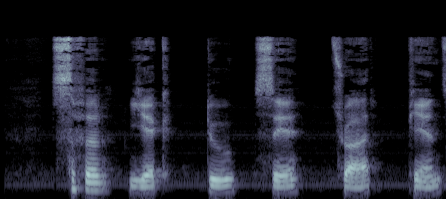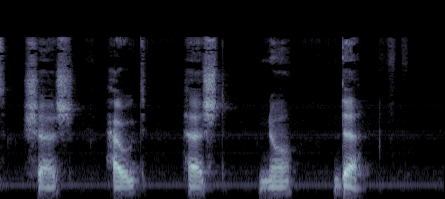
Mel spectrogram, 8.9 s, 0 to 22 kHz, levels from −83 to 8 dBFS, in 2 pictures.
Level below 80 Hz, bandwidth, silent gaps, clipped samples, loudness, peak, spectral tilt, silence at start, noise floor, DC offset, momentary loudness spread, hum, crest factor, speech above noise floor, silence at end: -64 dBFS; 12 kHz; none; under 0.1%; -23 LUFS; -4 dBFS; -2.5 dB/octave; 0.5 s; -60 dBFS; under 0.1%; 16 LU; none; 22 dB; 37 dB; 0.85 s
